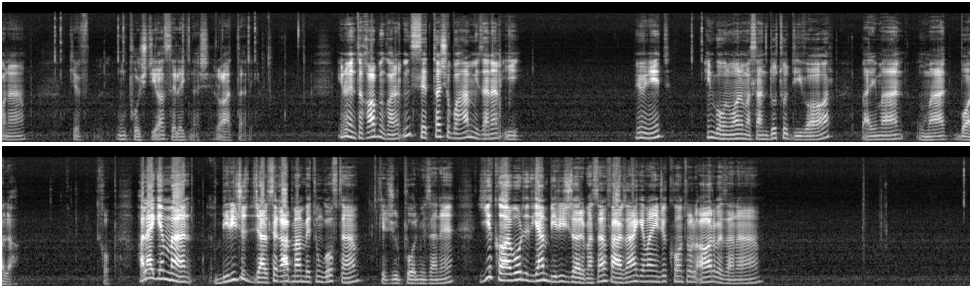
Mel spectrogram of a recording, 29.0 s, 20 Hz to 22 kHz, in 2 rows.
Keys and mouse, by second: 0.8 click, 1.8 click, 2.7 shift+click, 4.3 middle click, 7.5 e, 12.8-14.3 middle drag, 16.3 middle click, 17.6 shift+middle click, 19.0 middle click, 22.3 middle click, 27.6 ctrl+r.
